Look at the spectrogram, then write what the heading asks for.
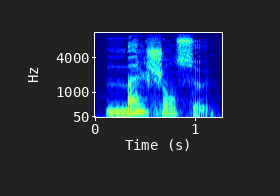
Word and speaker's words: malchanceux: Malchanceux. Final X not pronounced. C-E-U, ce.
